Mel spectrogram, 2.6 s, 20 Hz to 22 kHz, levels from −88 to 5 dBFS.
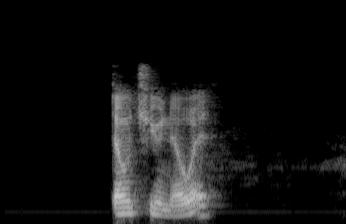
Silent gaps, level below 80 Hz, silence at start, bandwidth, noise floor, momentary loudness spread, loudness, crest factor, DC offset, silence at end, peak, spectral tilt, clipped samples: none; -74 dBFS; 0.85 s; 7 kHz; -82 dBFS; 4 LU; -25 LUFS; 24 dB; under 0.1%; 1 s; -6 dBFS; -2 dB/octave; under 0.1%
